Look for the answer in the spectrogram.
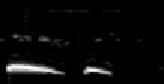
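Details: Spotted dove kept as a decoy for luring, singing khan riak and khan yon crowing: a long coo that starts with a fluttering pulse and slides steadily downward, then a shorter falling coo, in quiet surroundings.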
